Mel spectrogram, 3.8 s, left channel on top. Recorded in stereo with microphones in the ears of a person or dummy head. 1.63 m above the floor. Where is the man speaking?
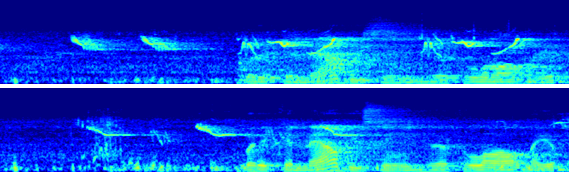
50° right (ahead or behind), 0.5 m.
